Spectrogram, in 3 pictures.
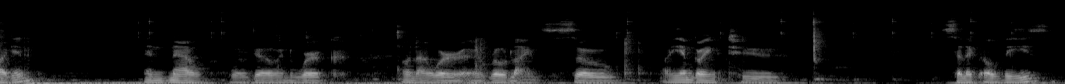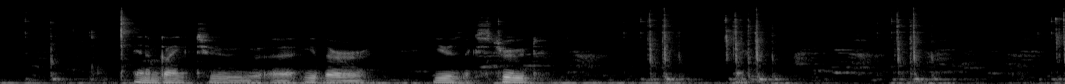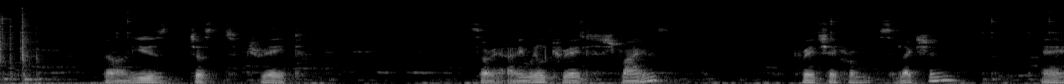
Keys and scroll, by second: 17.2-18.6 typing, 17.3 Return, 19.6 0, 19.8 Return, 20.9-21.8 typing.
